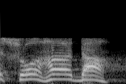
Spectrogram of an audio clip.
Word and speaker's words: شہداء: یہ صحیح تلفظ ہے شہداء. صحیح. ہاں پر زبر آئے گا. شہید کی جمع ہے شہداء. شہداء ہاں کو ساکن پڑھنا جو ہے نا یہ اس کے معنی بدل جاتے ہیں.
